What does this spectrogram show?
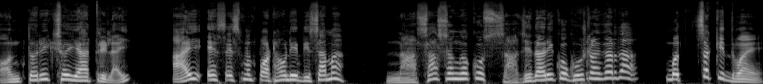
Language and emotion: Nepali, surprised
